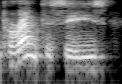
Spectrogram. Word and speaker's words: parenthesis: clear R sound and in parenthesis emphasize the second syllable also plural can be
